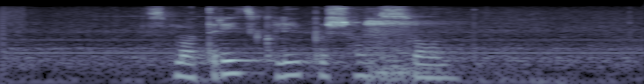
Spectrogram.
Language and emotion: Russian, neutral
